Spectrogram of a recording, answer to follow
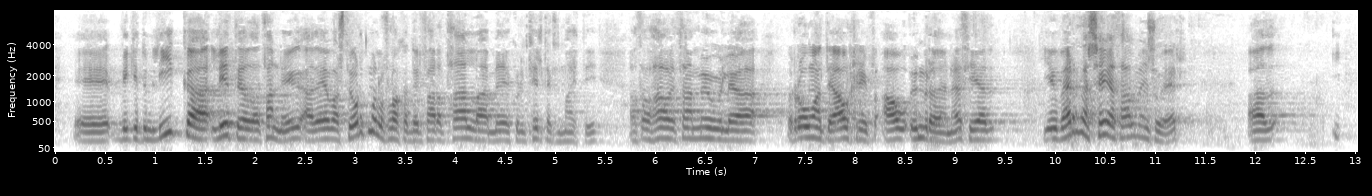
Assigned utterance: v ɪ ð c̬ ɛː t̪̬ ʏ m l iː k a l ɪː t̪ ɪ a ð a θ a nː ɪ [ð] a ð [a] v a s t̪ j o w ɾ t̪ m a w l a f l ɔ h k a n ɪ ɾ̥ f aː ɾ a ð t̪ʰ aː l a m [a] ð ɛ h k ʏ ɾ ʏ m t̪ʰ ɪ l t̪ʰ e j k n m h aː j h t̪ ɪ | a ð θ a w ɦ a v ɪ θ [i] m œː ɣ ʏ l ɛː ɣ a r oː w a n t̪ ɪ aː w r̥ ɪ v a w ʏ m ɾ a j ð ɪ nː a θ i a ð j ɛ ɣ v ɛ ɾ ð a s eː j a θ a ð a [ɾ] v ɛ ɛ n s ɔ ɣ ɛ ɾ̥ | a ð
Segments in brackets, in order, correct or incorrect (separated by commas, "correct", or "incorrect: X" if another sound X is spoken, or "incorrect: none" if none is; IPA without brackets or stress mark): incorrect: ɣ, incorrect: ɛ, incorrect: ɛ, incorrect: a, incorrect: l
